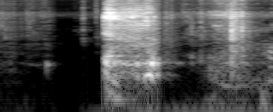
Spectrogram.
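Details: A child with a cough while playing with a younger sibling: a single sharp, harsh cough burst, followed by quieter breathy sounds.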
